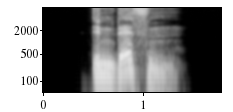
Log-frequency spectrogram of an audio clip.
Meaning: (conjunction) 1. nevertheless, and yet 2. while (at the same time); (adverb) 1. however, nevertheless 2. at the same time, meanwhile
- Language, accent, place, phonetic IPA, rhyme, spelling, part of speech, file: German, Germany, Berlin, [ɪnˈdɛsn̩], -ɛsn̩, indessen, conjunction, De-indessen.ogg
